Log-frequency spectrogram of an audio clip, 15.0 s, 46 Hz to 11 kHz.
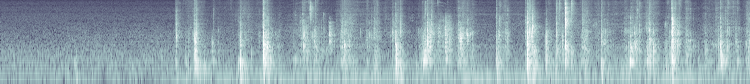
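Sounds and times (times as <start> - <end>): slime squishing and popping: 4.9 - 13.7.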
